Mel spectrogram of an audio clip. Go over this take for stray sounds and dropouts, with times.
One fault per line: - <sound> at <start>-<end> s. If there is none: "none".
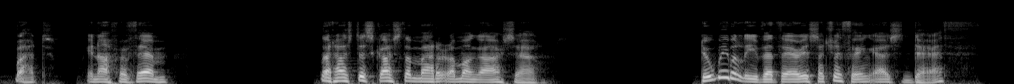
none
